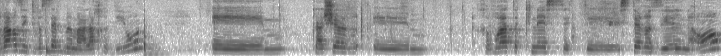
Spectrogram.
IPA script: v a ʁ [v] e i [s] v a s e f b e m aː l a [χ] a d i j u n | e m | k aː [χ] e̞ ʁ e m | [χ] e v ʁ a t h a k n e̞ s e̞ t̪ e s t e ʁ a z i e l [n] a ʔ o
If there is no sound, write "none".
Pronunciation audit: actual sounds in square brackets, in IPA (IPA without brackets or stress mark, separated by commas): z, t, χ, ʃ, χ, n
